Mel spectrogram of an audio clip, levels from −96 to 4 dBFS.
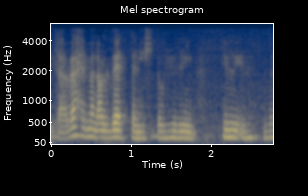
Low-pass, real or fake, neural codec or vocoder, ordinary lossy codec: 5.4 kHz; fake; codec, 16 kHz in and 24 kHz out, 0.6 kbps, FocalCodec, streaming, 2048 codes; none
